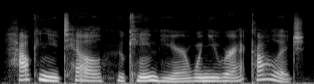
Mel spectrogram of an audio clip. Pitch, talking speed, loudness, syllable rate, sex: 170 Hz, 230 wpm, -17 LUFS, 6.1 syllables/s, female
